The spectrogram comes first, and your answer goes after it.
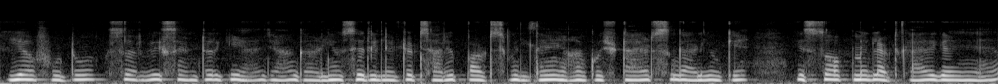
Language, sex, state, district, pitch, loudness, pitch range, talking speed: Hindi, female, Bihar, Saran, 210 Hz, -15 LUFS, 200-215 Hz, 155 wpm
